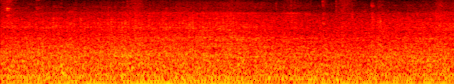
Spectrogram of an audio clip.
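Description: Steady street traffic noise: a constant low rumble of road vehicles with an even hiss over it.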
